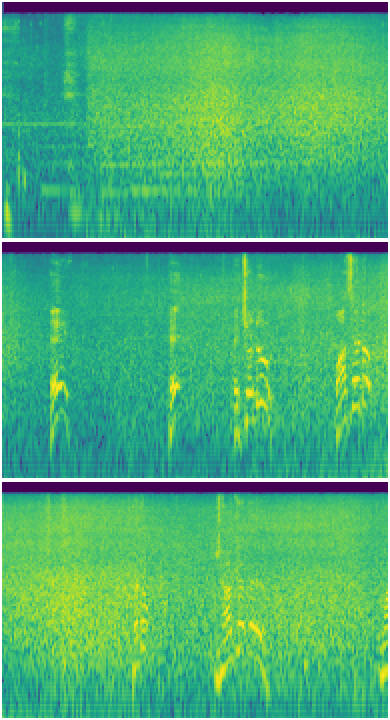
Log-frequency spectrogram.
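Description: Waves crash and wash onto a shore.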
